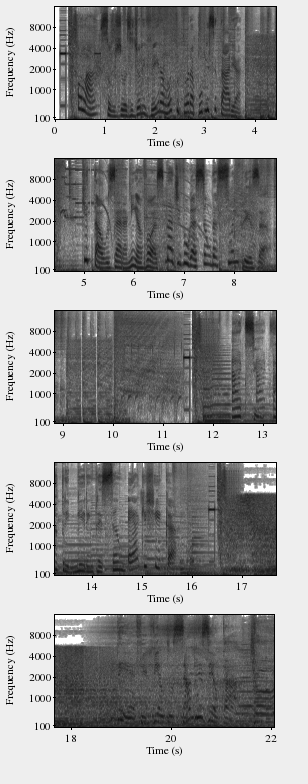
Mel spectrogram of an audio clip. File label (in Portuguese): vozes femininas; studio do lourinho mix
